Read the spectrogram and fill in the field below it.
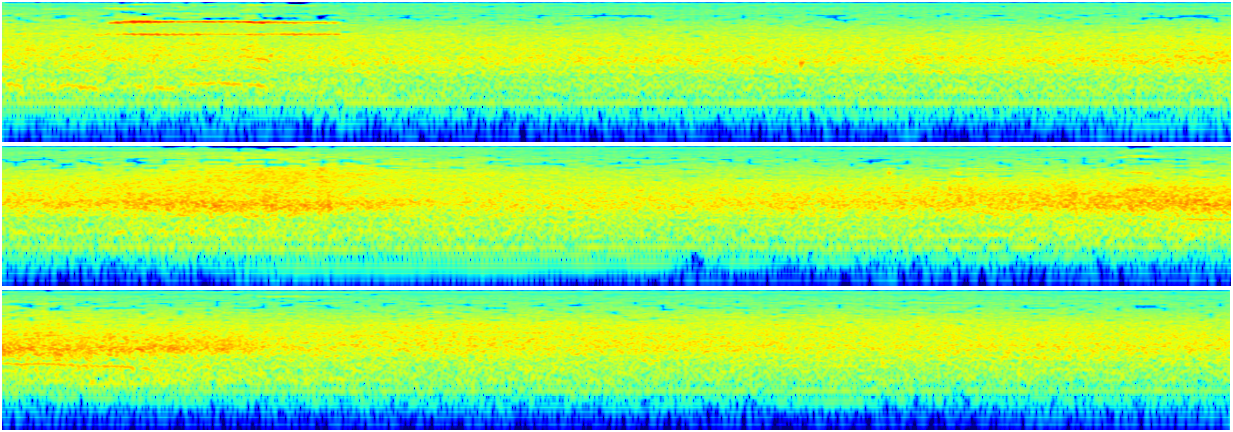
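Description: A bus engine idles and rumbles nearby.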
